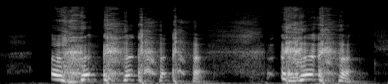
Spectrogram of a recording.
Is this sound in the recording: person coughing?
yes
